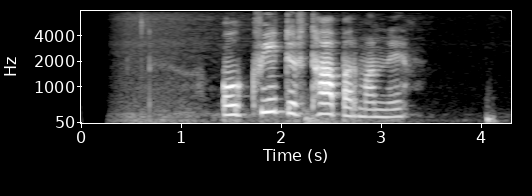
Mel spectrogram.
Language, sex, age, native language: Icelandic, female, 10, German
